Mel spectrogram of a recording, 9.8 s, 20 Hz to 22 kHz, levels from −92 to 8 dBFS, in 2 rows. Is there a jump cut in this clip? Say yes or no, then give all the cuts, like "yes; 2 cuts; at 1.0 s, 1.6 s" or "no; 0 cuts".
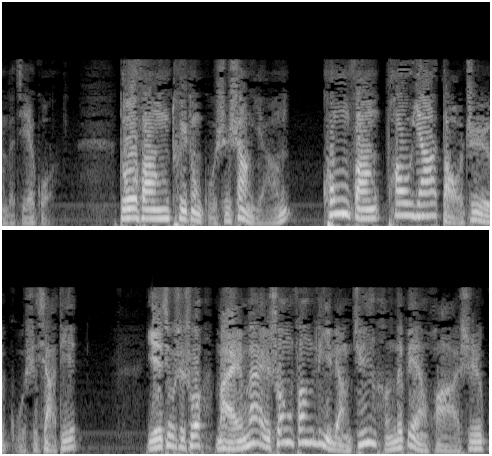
no; 0 cuts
